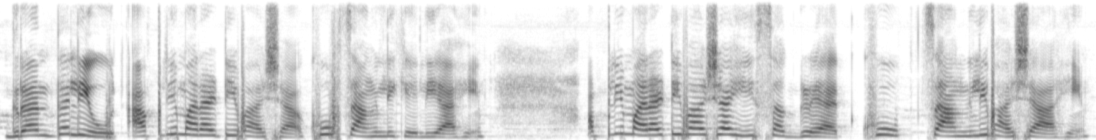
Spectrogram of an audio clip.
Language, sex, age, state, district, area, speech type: Marathi, female, 18-30, Maharashtra, Sindhudurg, rural, spontaneous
